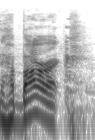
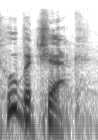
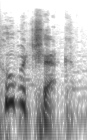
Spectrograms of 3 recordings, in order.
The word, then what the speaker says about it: Hubacek: Well, they say it's Hubacek. That must be a C in their lineup. As I look at the... So it's Hubacek. That's what I get for trying to read the handwriting on my lineup here.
